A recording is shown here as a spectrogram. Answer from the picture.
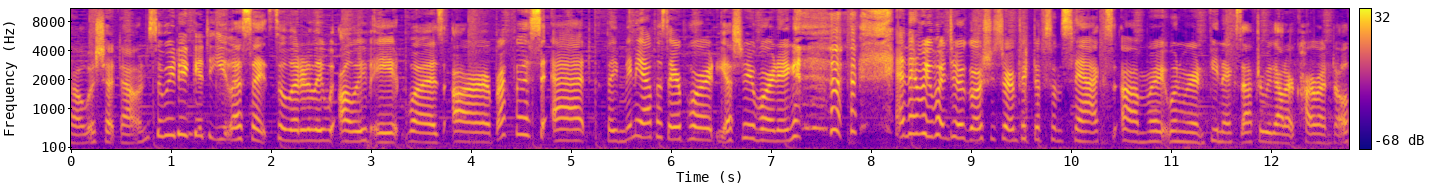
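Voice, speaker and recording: Faint music plays behind a woman who speaks very fast in a high pitch. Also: dry sound with no echo. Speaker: travel vlogger. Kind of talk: casual vlog chat. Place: open country. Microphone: phone near.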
